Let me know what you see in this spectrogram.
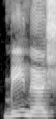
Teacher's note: نون کو شین سے ملائیں گے، نون فتحہ شین شدہ نش مینش، شین جب ساکن ہوتا ہے تو اس کی آواز منہ میں پھیلتی ہے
